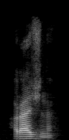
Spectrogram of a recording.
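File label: "разьны", Komi, male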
